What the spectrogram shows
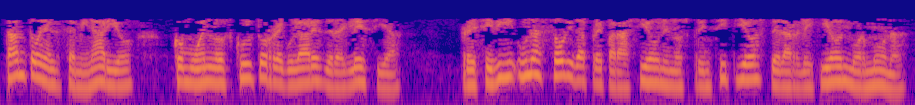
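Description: Young man, guest, earnest testimony, slightly high, husky, phone-like radio sound. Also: normal speed, dry recording. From Virginia, United States. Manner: earnest, steady, read-aloud. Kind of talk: read religious testimony.

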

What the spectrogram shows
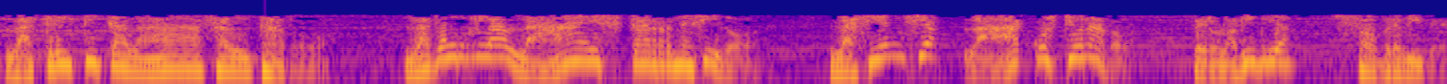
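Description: A man's voice: a little high, huge pitch swings, measured pace. Dramatic male announcer over a tinny radio. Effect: heard over a radio broadcast. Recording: tinny radio broadcast with faint music.

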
